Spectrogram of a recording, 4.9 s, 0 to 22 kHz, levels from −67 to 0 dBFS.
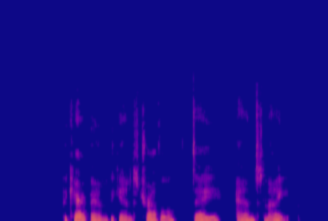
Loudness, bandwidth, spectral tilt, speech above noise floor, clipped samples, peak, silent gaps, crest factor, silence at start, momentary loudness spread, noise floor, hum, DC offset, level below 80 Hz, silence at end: -36 LUFS; 15.5 kHz; -5 dB/octave; 50 dB; under 0.1%; -18 dBFS; none; 20 dB; 0.95 s; 9 LU; -86 dBFS; none; under 0.1%; -76 dBFS; 0.6 s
